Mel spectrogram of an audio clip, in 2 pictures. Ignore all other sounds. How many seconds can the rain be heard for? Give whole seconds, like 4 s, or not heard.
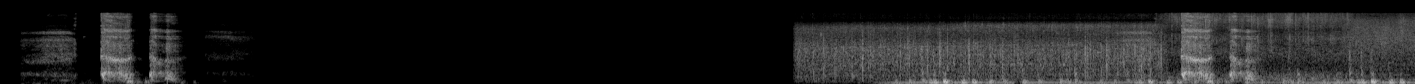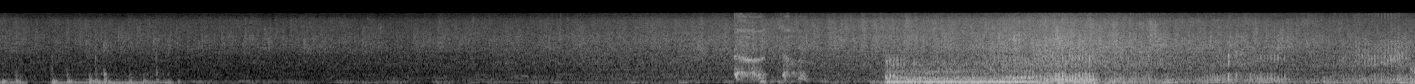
20 s.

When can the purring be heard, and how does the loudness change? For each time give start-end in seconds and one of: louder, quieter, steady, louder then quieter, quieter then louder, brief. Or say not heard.
22.9-28.2 quieter.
